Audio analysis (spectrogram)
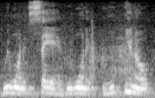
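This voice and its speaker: A woman's voice: on the low side, fairly even intonation, normal speed, dark tone, a little hiss or hum. A woman speaking as a play director guest, explaining things in casual interview talk.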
